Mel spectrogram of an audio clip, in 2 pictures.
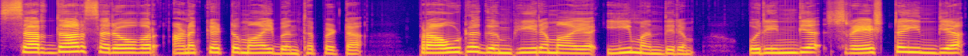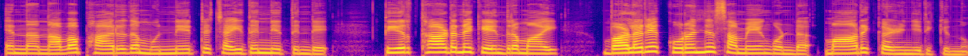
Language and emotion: Malayalam, neutral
